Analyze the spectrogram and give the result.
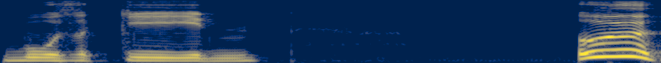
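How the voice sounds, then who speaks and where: A man giving casual let's-play commentary, joking about the game text and yelping and shouting at scares. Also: slow, over loud music. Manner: excitable, yelps and shouts at scares; jokey, reads game text aloud with wry asides. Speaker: gaming YouTuber.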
